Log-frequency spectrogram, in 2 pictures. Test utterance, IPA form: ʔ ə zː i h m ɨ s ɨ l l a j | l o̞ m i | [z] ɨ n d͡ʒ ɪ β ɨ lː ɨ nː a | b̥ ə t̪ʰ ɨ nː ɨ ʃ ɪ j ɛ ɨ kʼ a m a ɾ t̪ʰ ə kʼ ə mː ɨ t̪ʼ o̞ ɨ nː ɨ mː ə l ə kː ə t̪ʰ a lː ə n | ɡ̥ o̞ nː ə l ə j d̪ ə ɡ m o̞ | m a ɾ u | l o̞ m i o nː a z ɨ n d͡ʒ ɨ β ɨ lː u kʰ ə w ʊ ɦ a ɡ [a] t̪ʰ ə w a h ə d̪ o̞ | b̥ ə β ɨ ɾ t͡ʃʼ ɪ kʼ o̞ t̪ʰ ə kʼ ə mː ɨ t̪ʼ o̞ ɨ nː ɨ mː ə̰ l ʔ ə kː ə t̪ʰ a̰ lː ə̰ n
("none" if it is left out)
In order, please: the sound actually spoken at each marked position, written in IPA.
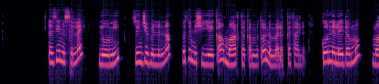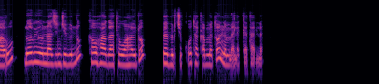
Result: z, a

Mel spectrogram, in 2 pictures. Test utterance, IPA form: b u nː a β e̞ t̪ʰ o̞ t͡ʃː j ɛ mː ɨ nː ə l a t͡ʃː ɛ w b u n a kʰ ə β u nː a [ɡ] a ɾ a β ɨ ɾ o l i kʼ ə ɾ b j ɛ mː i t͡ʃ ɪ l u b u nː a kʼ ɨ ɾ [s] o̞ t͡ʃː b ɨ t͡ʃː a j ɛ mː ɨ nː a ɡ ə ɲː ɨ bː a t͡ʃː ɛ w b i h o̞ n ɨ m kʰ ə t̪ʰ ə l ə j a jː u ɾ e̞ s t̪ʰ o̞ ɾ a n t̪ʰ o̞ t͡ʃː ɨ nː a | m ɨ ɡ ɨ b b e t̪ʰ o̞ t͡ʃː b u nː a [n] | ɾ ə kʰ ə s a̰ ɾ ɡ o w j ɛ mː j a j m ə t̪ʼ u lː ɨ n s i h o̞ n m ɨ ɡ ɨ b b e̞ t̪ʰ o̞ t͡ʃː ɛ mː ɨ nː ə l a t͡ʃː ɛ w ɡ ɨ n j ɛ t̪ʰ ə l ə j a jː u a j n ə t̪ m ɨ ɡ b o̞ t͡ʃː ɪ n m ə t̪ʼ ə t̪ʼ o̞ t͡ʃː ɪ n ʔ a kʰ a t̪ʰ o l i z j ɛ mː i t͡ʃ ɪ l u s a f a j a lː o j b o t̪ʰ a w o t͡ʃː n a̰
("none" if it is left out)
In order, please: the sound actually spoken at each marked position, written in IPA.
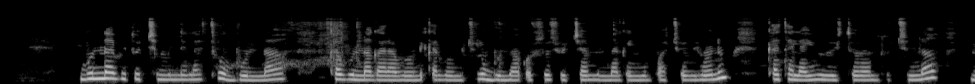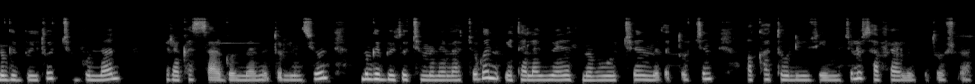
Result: ɡ, s, n

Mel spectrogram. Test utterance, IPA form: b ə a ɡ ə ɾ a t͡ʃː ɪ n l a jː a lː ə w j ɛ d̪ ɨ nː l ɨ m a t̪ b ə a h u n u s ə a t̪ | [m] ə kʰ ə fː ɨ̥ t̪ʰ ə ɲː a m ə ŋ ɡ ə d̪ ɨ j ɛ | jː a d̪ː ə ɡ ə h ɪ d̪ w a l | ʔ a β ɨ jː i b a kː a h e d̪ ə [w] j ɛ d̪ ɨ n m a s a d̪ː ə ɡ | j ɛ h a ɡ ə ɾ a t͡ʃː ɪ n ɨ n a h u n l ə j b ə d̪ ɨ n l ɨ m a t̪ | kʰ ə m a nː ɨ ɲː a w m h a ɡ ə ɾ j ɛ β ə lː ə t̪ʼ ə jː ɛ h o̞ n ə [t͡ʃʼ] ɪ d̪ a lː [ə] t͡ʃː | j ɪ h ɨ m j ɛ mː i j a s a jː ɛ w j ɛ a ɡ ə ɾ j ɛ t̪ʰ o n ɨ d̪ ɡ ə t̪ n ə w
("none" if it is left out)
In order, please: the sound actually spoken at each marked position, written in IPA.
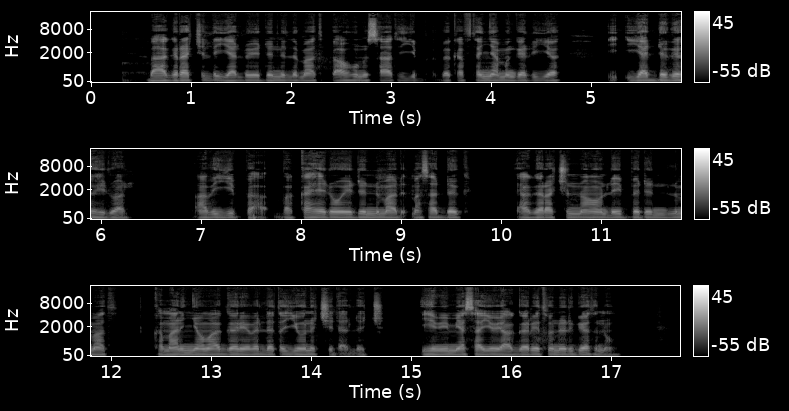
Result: b, w, t͡ʃ, ə

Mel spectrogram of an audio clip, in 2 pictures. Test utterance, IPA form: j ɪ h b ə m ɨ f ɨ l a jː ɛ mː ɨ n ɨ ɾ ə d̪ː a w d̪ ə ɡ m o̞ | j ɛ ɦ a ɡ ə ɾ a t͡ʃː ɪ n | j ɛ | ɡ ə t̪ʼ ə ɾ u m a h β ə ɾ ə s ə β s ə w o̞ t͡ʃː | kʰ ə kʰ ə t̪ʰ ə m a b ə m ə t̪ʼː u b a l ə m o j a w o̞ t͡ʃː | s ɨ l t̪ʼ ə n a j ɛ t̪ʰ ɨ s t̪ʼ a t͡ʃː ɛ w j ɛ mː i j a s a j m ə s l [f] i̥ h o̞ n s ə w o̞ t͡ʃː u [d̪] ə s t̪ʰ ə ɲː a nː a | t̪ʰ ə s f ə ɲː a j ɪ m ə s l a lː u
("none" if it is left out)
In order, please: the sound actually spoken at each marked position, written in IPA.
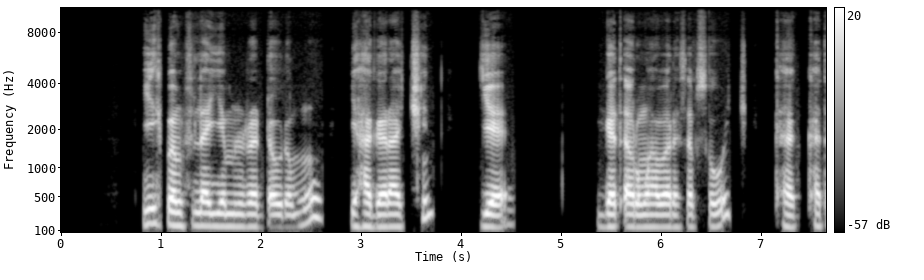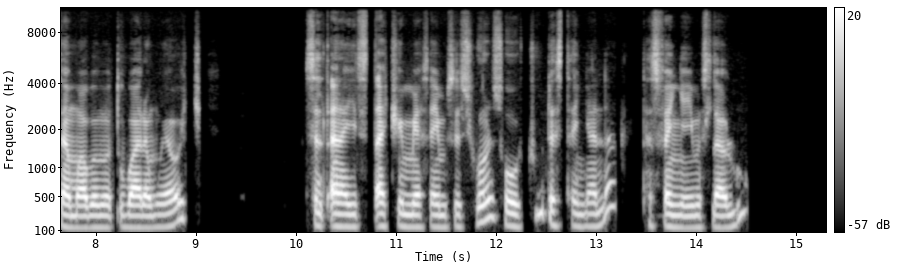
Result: s, d̪

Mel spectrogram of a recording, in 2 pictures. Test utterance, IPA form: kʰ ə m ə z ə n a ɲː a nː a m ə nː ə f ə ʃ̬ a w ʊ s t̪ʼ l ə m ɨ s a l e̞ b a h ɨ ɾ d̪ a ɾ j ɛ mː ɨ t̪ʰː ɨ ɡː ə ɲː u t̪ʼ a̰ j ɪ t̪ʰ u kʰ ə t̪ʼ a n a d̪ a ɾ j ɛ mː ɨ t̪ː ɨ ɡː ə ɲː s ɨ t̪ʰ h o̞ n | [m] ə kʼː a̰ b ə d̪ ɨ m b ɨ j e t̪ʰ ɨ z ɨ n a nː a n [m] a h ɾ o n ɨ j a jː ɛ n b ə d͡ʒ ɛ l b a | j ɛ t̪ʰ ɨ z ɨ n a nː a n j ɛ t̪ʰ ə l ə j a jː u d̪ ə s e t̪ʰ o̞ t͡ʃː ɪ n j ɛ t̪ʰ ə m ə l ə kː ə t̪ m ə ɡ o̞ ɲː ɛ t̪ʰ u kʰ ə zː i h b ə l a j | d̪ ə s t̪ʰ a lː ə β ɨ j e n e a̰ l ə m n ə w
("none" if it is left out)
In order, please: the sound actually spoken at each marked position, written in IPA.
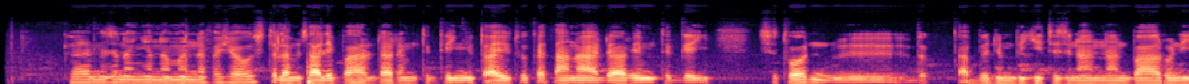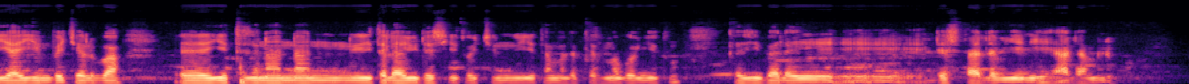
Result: b, b

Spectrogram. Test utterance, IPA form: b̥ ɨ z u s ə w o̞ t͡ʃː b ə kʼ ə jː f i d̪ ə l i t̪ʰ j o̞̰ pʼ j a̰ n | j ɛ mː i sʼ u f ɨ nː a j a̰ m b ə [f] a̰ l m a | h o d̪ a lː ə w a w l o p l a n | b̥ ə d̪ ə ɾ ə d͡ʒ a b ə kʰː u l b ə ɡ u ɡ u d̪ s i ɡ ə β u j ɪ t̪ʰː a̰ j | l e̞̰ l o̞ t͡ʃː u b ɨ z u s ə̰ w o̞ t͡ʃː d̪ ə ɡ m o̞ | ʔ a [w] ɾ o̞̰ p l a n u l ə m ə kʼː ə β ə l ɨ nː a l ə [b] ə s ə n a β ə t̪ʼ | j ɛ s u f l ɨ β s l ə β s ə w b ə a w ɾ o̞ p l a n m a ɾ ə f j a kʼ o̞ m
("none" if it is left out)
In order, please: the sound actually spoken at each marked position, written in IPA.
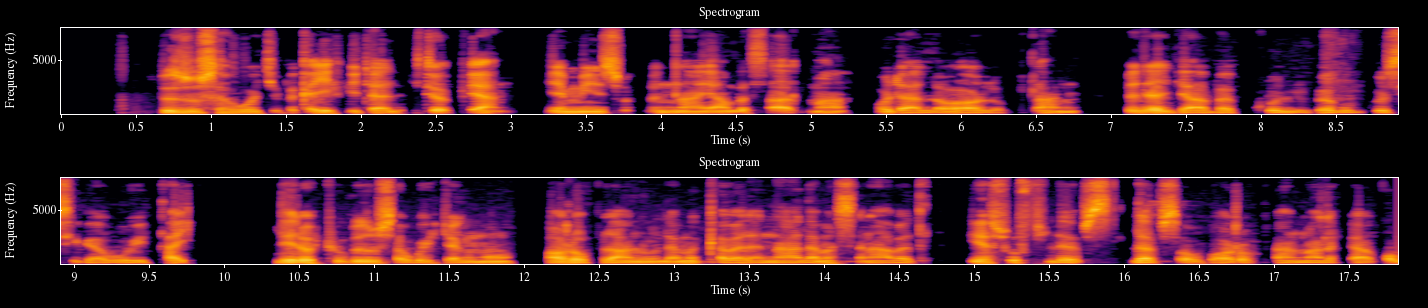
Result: s, w, m

